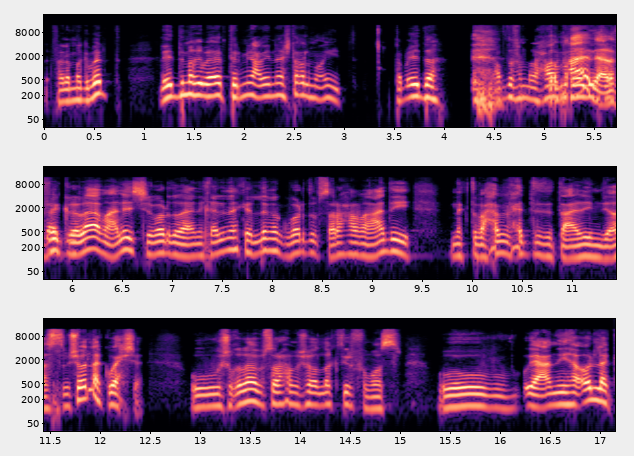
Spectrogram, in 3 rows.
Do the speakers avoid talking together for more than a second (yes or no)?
no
